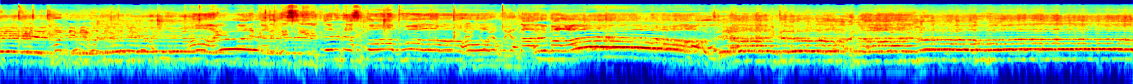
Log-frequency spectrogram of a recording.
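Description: A dense crowd of voices is heard.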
